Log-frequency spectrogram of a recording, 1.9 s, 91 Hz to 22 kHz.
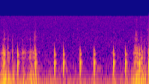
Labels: {"label": "biophony, knock croak", "recorder": "SoundTrap 300"}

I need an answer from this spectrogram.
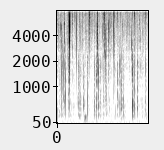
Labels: {"label": "biophony, sea urchins (Echinidae)", "recorder": "SoundTrap 600 or HydroMoth"}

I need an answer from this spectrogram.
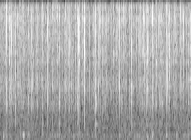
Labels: {"label": "ambient", "recorder": "HydroMoth"}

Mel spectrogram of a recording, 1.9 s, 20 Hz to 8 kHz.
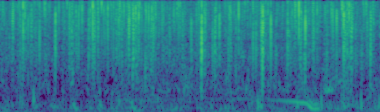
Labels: {"label": "biophony, cascading saw", "recorder": "SoundTrap 600 or HydroMoth"}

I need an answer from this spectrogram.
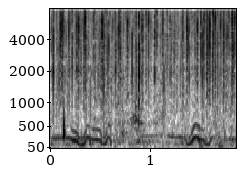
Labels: {"label": "biophony, cascading saw", "recorder": "SoundTrap 600 or HydroMoth"}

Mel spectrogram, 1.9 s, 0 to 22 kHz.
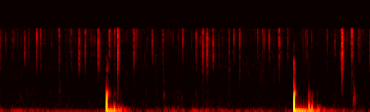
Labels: {"label": "biophony, double pulse", "recorder": "SoundTrap 300"}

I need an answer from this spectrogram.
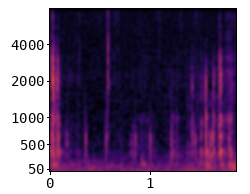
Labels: {"label": "biophony, knock croak", "recorder": "SoundTrap 300"}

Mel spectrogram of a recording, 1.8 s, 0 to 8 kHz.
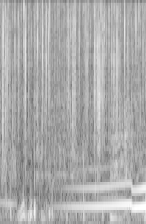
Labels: {"label": "biophony, cascading saw", "recorder": "SoundTrap 600 or HydroMoth"}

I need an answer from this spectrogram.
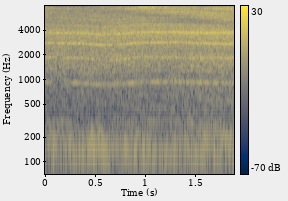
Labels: {"label": "anthrophony, boat engine", "recorder": "SoundTrap 500"}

